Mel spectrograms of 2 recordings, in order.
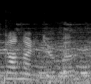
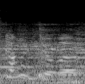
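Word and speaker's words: გამარჯობა: Gamarjoba. Gamar, that's not what you told me before. Gamarjoba.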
